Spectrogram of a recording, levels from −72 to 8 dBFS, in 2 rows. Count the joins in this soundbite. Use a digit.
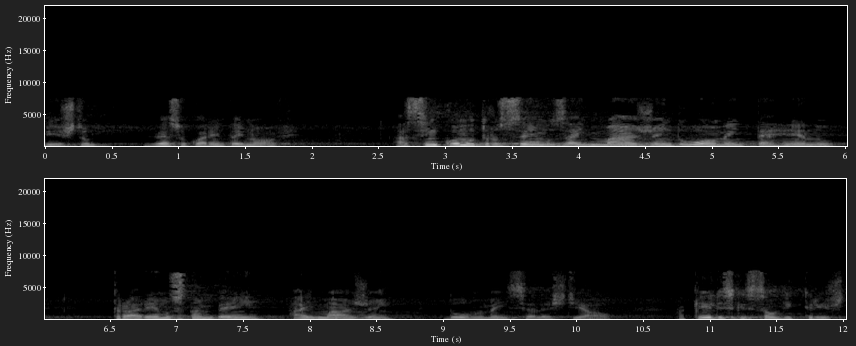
0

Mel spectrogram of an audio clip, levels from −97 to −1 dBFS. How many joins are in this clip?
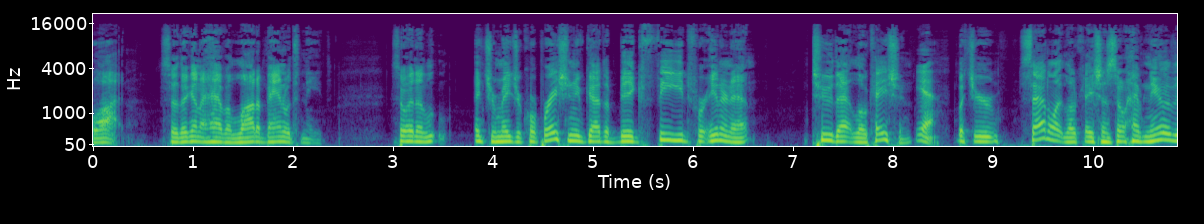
1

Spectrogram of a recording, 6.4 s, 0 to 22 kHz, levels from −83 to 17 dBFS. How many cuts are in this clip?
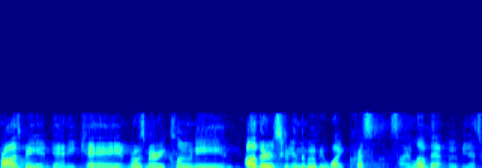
2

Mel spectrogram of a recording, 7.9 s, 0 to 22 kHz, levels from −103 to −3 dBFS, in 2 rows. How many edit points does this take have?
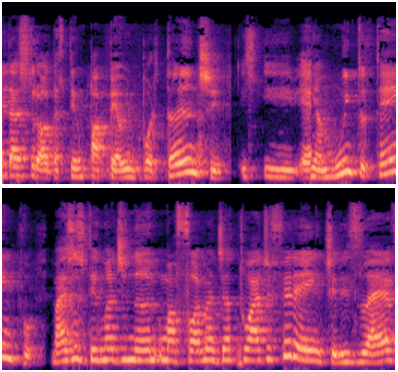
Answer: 4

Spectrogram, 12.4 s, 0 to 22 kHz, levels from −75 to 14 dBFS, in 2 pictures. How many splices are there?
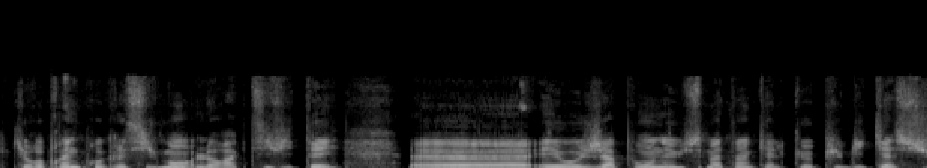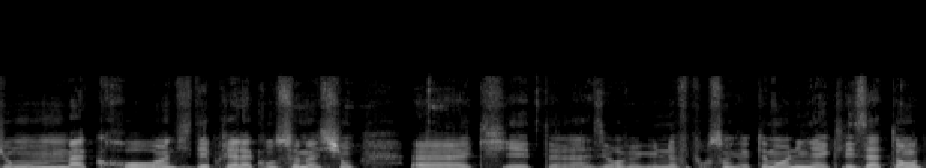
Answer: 0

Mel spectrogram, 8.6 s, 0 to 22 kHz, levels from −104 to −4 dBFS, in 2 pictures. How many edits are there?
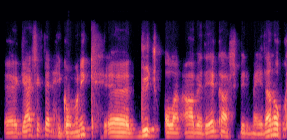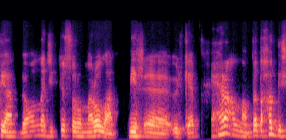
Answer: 1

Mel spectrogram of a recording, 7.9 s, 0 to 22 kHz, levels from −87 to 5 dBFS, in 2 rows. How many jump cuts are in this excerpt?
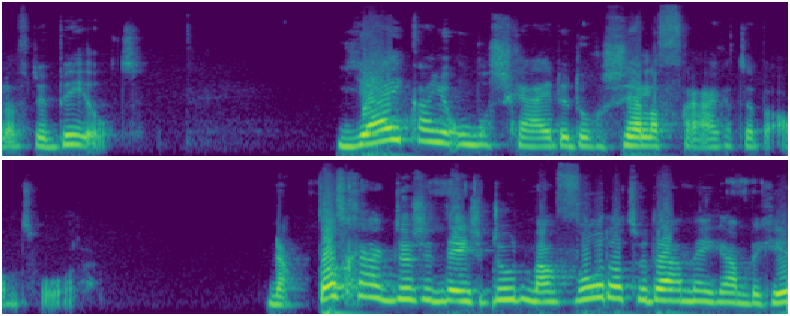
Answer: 2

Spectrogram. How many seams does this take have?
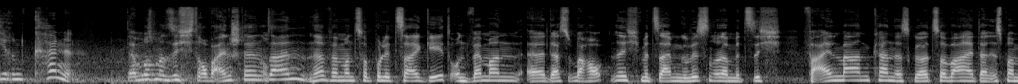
2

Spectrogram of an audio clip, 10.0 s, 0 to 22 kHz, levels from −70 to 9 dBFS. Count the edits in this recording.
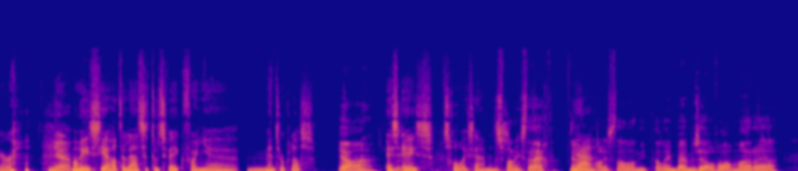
1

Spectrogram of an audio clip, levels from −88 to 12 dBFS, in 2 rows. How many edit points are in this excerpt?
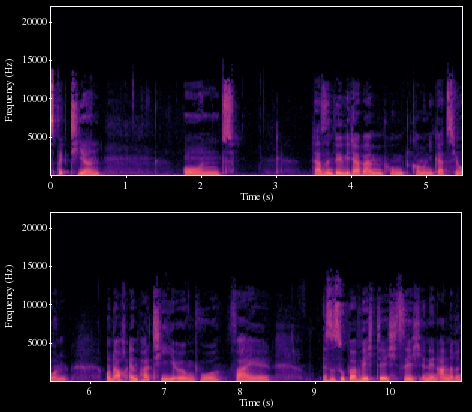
0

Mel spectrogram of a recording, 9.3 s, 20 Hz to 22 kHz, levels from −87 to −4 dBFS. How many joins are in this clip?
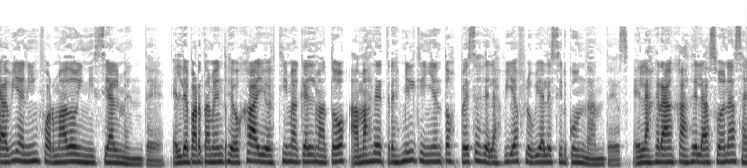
2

